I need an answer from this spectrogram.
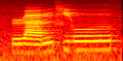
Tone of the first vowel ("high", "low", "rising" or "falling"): rising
